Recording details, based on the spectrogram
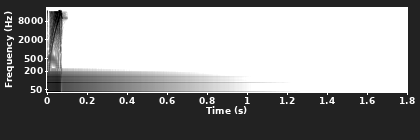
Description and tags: Attack Zound-110
A short snappy electronic sound effect. Suitable for clicks'n'cuts. This sound was created using the Waldorf Attack VSTi within Cubase SX.
electronic, soundeffect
